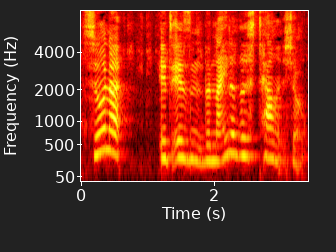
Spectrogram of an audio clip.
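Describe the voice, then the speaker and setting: A very high, bright female voice reads a children's storybook aloud. Her delivery is expressive, with words sometimes stumbled over and then corrected. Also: a little slow. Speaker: storybook reader.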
